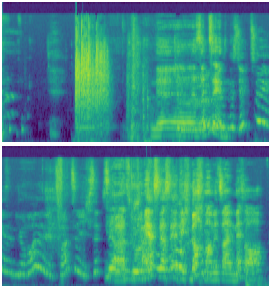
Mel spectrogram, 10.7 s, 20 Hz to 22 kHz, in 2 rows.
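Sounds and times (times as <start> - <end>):
laughter: 0.0 - 0.6, 7.7 - 9.6
dice rolled for a game clattering across a hard surface: 1.4 - 2.3
speech: 3.0 - 10.6.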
